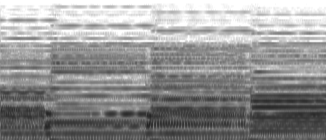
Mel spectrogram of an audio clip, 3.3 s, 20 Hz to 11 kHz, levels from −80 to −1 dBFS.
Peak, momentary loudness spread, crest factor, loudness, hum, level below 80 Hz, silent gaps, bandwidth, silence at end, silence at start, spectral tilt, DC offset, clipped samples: -2 dBFS; 6 LU; 14 dB; -16 LUFS; none; -36 dBFS; none; 10 kHz; 0 s; 0 s; -6 dB/octave; 3%; under 0.1%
